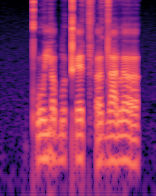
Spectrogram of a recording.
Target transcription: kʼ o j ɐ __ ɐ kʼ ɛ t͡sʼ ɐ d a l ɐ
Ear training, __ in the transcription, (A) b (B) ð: A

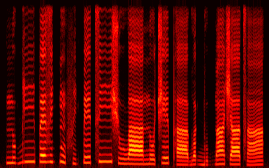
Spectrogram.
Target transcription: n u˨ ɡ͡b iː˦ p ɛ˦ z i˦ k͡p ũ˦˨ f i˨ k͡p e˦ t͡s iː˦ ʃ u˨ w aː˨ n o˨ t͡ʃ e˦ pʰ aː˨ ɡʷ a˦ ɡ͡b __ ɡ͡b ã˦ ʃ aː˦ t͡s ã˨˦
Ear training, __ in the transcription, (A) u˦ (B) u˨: B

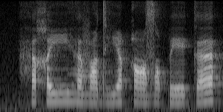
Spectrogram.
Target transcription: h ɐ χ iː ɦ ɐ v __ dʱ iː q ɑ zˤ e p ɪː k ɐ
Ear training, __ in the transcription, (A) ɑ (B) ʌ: A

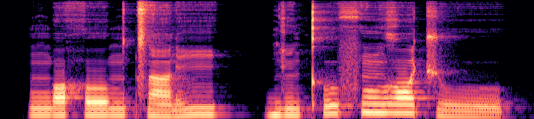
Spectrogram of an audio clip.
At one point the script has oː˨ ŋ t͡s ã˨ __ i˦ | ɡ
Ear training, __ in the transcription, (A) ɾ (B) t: A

